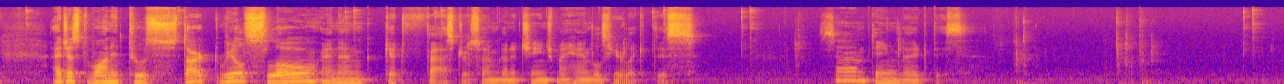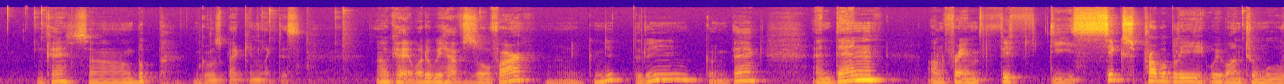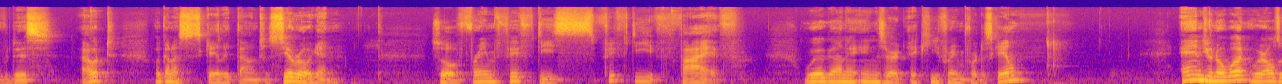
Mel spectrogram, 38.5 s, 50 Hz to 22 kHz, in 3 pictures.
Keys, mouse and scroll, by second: 0.0 click, 1.6 click, 2.1 g, 3.4 click, 4.2 click, 4.5 g, 6.5 click, 7.3 click, 7.7 g, 9.9 Escape, 11.0 g, 11.2 x, 12.3 click, 13.1 click, 13.2 space, 14.6 space, 15.4 click, 15.6 space, 16.1 click, 16.5 space, 25.0 click, 26.4 click, 32.2 click, 35.9 i.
